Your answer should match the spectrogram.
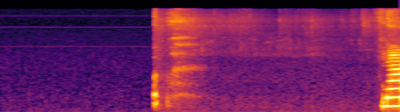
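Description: Dead silence for about the first second and a half, then a sudden short breathy vocal burst from a person that fades into faint hiss within half a second. A child's voice starts speaking right at the end.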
